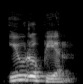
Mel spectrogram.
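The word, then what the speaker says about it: European: আচ্ছা, আমি বললাম এভাবে mister brown, mister brown is dash ইউরোপিয়ান, ইউরোপিয়ান। তাহলে এখন আপনারা খেয়াল করেছেন এখানে ই আছে, কিন্তু তারপর আমি বলবো এখানে উচ্চারণটা কি হচ্ছে ইউ। যেহেতু ইউ এর মতো উচ্চারণ হচ্ছে, তাহলে আমরা এখানে কি বলবো, অবশ্যই এখানে বলবো এ।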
